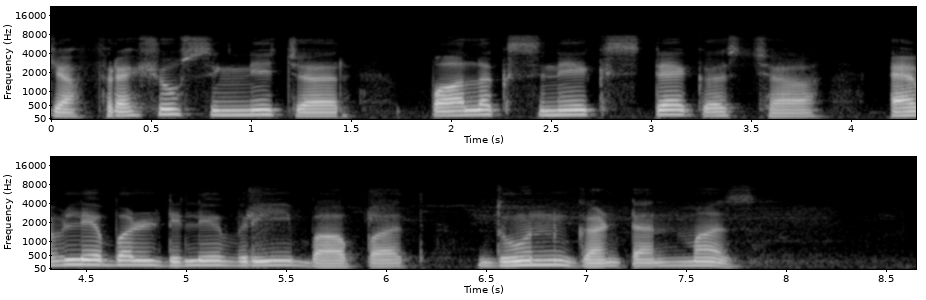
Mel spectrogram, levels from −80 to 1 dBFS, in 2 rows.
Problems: none marked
